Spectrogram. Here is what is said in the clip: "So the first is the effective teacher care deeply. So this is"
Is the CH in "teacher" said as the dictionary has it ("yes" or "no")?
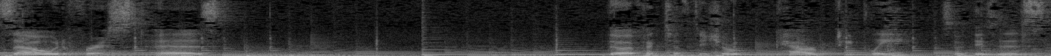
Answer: no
